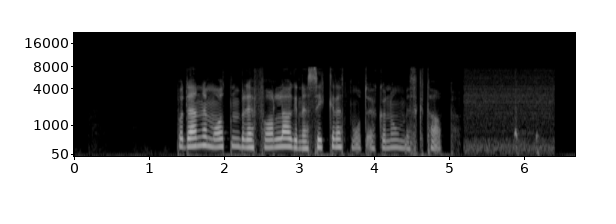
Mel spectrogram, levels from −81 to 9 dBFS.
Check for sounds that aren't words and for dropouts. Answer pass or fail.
fail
